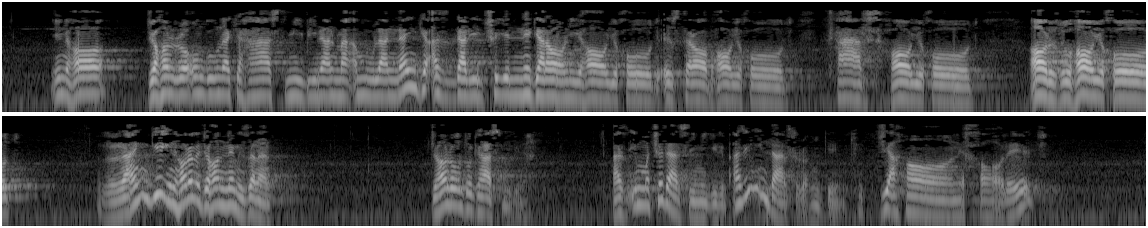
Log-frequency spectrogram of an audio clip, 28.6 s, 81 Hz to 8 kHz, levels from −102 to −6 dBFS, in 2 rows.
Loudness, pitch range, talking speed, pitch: -44 LUFS, 125-160 Hz, 105 wpm, 140 Hz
